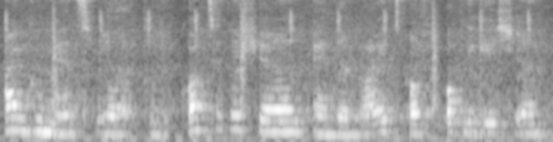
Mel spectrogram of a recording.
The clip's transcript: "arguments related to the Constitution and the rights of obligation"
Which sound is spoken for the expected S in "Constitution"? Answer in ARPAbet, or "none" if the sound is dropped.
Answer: S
